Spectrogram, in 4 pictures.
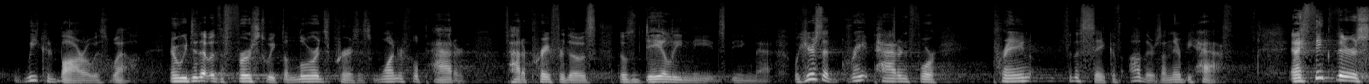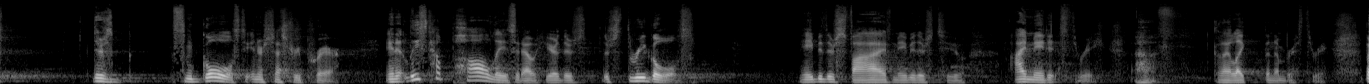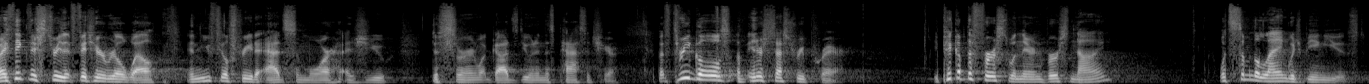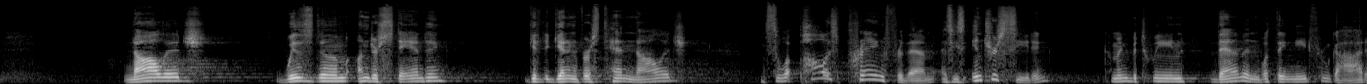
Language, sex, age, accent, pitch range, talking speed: English, male, 30-49, American, 105-155 Hz, 185 wpm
